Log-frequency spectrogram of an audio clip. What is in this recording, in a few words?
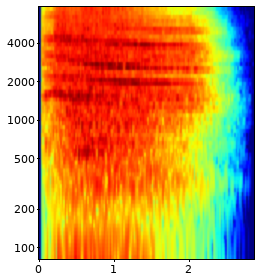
enchantress threat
